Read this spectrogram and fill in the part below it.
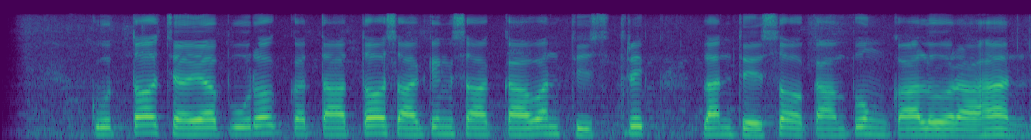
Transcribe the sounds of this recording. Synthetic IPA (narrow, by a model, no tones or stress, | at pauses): kut̪ɔd̥ʒ̥ä̤japuɾɔkət̪at̪ɔsakɪŋsakawand̪̥i̤st̪ɾɪk̚ | land̪̥e̤sɔkampʊŋkaluɾaɦan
